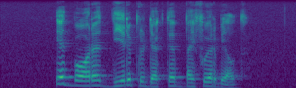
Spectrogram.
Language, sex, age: Afrikaans, male, 22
